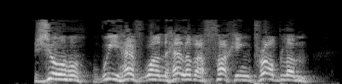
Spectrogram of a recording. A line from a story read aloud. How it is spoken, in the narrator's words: yelling as he came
